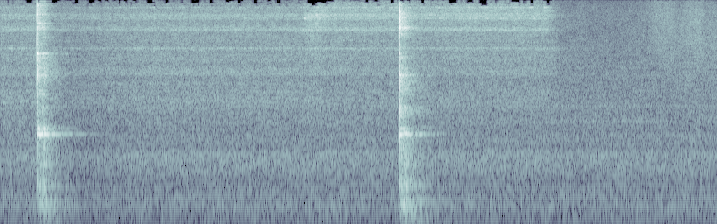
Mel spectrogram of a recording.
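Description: Two sharp metal-on-metal knocks about three and a half seconds apart, each with a brief ringing tone: a steel bar tapping a workpiece held in a lathe's three-jaw chuck to bring it true against a dial indicator. A steady background hiss runs underneath.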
